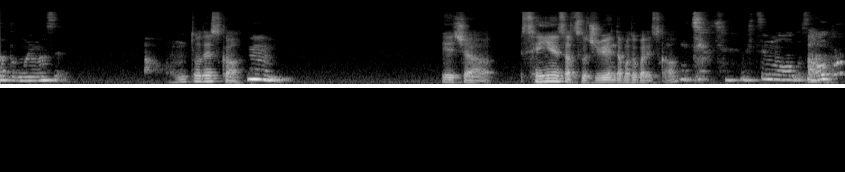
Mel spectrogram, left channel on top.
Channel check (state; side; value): silent; right; digital silence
